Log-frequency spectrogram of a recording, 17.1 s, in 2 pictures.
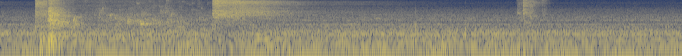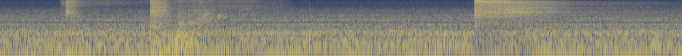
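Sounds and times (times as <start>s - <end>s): railcar low rumble and hum: 0.0s - 17.0s.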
